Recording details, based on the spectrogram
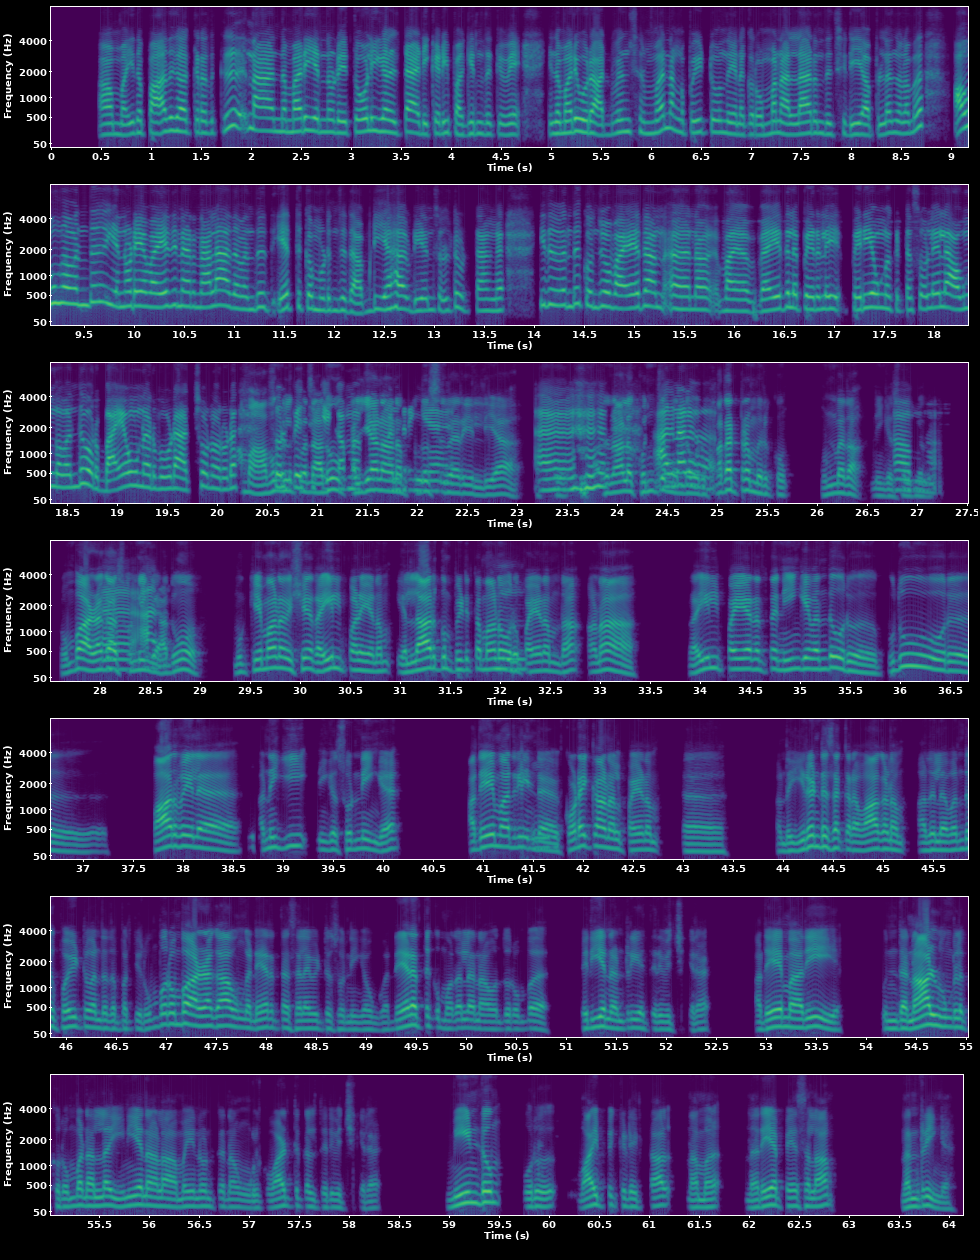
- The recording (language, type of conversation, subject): Tamil, podcast, உங்களுக்கு மிகவும் பிடித்த பயண நினைவு எது?
- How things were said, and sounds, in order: inhale; in English: "அட்வென்ச்சர்"; other background noise; inhale; laughing while speaking: "அப்டின்னு சொல்ட்டு விட்டாங்க"; inhale; inhale; chuckle; inhale; unintelligible speech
